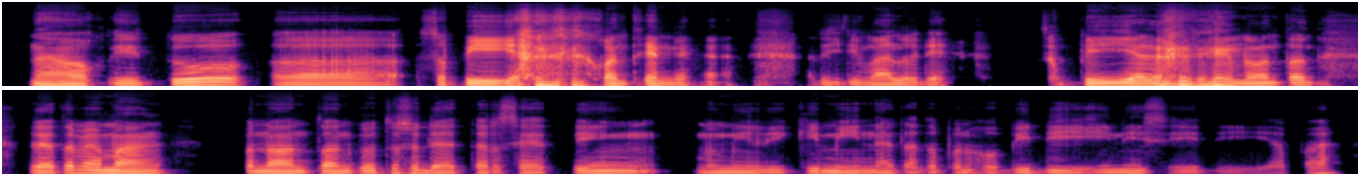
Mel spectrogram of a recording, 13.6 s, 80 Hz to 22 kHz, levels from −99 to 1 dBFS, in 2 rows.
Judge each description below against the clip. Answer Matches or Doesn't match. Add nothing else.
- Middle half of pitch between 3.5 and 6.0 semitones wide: Matches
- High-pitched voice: Doesn't match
